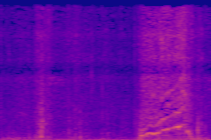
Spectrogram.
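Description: A zipper pulled once in a short stroke of about half a second, near the end, after a small click about half a second in.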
